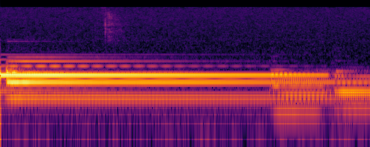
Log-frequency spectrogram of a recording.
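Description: Background music: slow, held piano chords that fade gradually, with a new chord struck near the end.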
